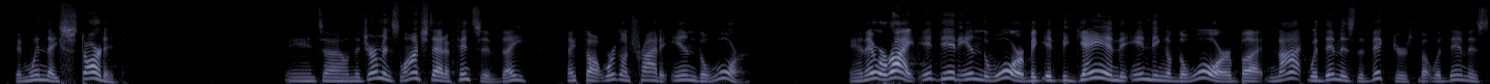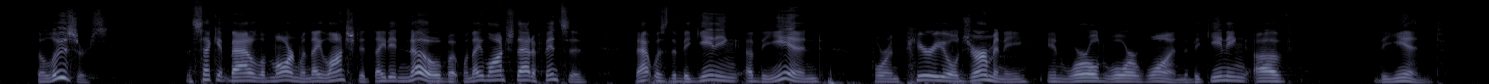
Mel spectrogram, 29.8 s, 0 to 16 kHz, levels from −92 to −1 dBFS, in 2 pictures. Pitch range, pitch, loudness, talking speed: 135-190 Hz, 155 Hz, -50 LUFS, 180 wpm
